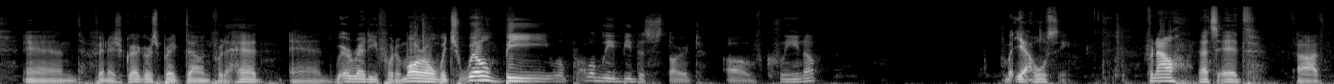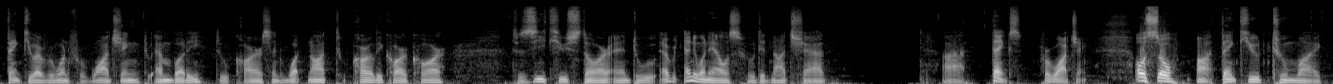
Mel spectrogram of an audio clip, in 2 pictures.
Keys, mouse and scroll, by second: 0.5 middle click, 3.9 shift+middle click, 14.5 click, 16.3 middle click, 17.3 middle click, 19.1 middle click, 23.2 click, 26.4 click.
